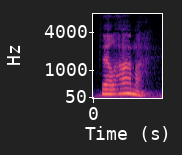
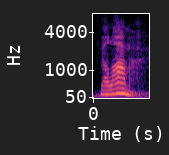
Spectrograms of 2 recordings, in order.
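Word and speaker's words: thelema: But this word pleasure in the Greek is spelled T-H-E-L-E-M-A. T-H-E-L-E-M-A, thelama, thelama. And it means will. 62 times this word is translated will, W-I-L-L, in the New Testament.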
